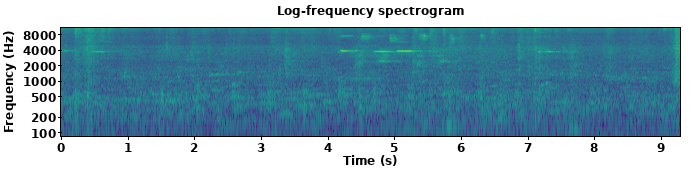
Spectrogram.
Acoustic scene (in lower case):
subway station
